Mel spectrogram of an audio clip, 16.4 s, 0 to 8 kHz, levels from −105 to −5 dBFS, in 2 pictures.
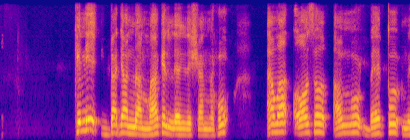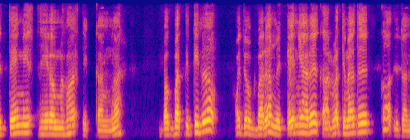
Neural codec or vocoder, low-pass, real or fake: codec, 24 kHz, 0.9 kbps, WavTokenizer, medium music audio release; 7.2 kHz; fake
